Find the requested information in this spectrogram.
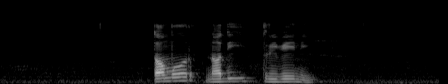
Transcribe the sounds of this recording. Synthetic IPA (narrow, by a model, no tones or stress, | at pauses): t̪ʌmornʌd̪it̪riweni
